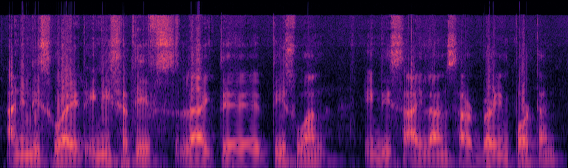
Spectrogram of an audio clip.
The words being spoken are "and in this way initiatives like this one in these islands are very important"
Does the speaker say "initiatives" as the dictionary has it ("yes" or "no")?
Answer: no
